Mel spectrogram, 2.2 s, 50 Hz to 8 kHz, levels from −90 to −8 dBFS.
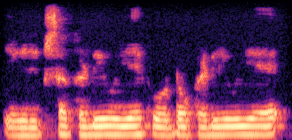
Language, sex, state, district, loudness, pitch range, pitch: Hindi, male, Uttar Pradesh, Shamli, -13 LUFS, 125-130 Hz, 130 Hz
